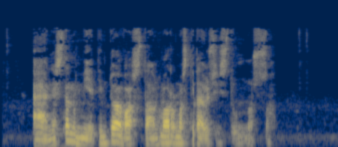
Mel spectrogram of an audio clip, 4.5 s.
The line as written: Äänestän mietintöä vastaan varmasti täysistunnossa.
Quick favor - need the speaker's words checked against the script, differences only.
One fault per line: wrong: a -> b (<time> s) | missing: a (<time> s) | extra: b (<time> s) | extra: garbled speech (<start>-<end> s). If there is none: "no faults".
no faults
